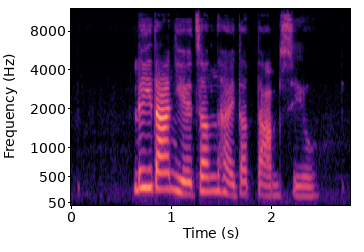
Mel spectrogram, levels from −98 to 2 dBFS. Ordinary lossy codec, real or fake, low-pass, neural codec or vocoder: Opus, 32 kbps; real; 10.8 kHz; none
